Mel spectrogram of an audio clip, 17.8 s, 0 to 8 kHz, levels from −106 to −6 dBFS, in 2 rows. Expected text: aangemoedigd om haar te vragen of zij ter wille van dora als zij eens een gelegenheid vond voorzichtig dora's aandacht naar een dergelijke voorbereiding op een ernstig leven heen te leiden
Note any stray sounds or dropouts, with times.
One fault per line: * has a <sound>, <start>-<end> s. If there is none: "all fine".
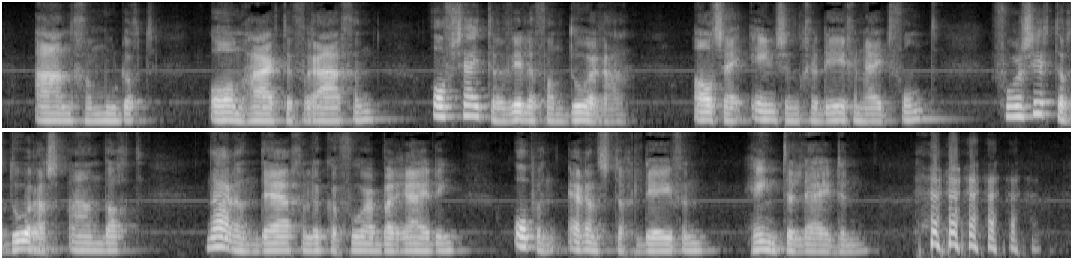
* has a laugh, 16.5-17.6 s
